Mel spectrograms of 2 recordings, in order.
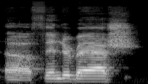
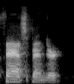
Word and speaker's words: Fassbender: McAfee and Fenderbash. Hey, if I said his name wrong, McAvoy and Fassbender.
